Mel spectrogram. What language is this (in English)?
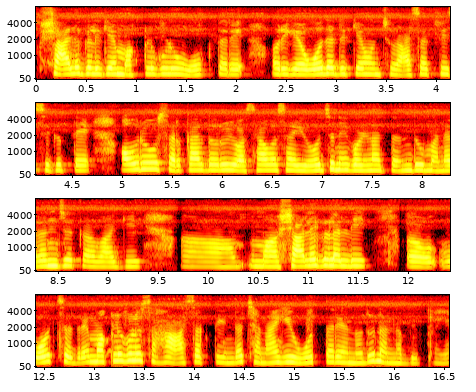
Kannada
